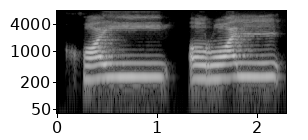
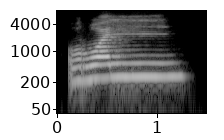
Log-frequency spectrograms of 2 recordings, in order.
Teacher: Roll is heavy because there is fatha on it.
